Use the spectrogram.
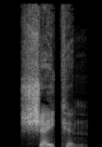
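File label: "shaken", English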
